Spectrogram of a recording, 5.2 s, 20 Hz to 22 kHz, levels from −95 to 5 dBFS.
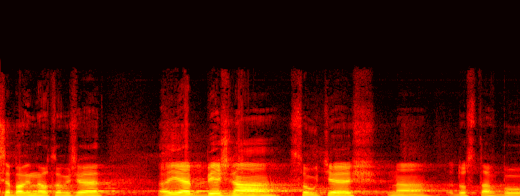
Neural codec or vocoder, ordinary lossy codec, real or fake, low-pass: none; MP3, 96 kbps; real; 14.4 kHz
